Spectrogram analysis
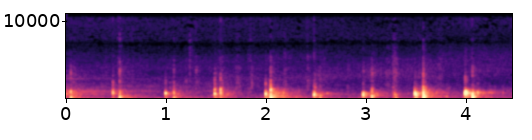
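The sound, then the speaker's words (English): Someone walks in hard clogs, producing soft, hollow knocks at an even walking pace that repeat many times. The steps are faint and heard alone. “What kind of shoes are those? Are those are hard clogs? Those are clogs. So you're clogging your way back to me”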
